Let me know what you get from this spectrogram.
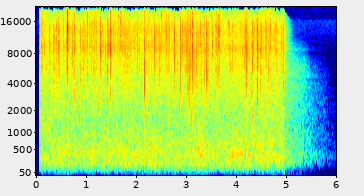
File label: Fire Ball Charging Loop; Warframe; Ember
